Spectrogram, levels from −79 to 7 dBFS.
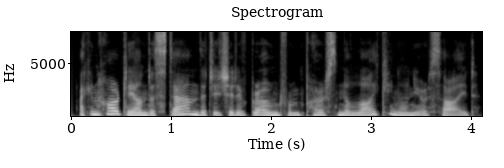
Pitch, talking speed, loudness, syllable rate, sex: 215 Hz, 220 wpm, -16 LUFS, 5.4 syllables/s, female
